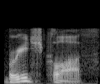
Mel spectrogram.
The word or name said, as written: breechcloth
